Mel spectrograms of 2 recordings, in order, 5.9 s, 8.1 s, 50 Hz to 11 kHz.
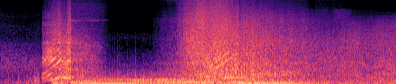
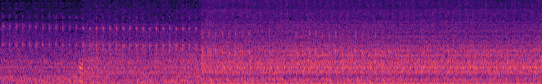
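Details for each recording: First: GMC V8 after repair of failed lifters (lifter tick), new camshaft and lifters installed: engine starts and settles into a smooth, deep idle with no more valvetrain ticking. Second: GMC V8 idling with a quick, steady ticking over the engine note; these engines are notorious for failed lifters tapping in the valvetrain, fixed by teardown with new camshaft and lifters.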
